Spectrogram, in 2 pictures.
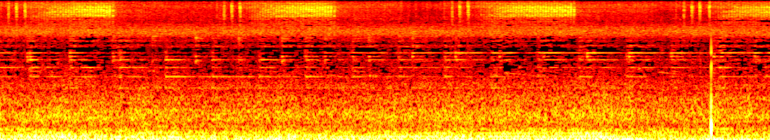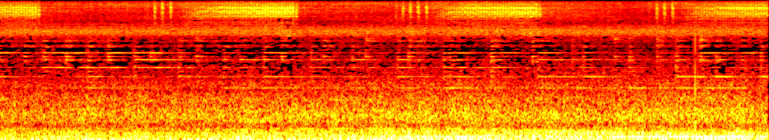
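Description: Faint, steady low rumble of a distant train, with a single sharp click about five seconds in.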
